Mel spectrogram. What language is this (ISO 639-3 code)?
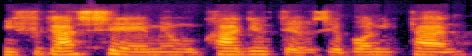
heb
